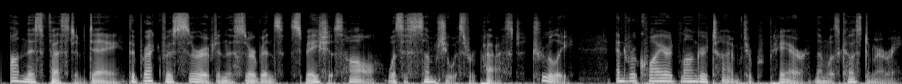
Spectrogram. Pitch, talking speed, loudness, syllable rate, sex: 105 Hz, 175 wpm, -20 LUFS, 5.2 syllables/s, male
